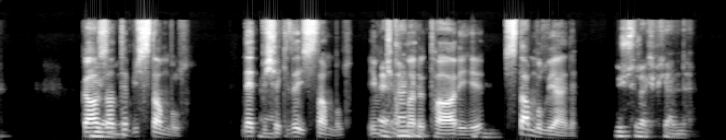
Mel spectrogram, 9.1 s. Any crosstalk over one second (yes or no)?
yes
